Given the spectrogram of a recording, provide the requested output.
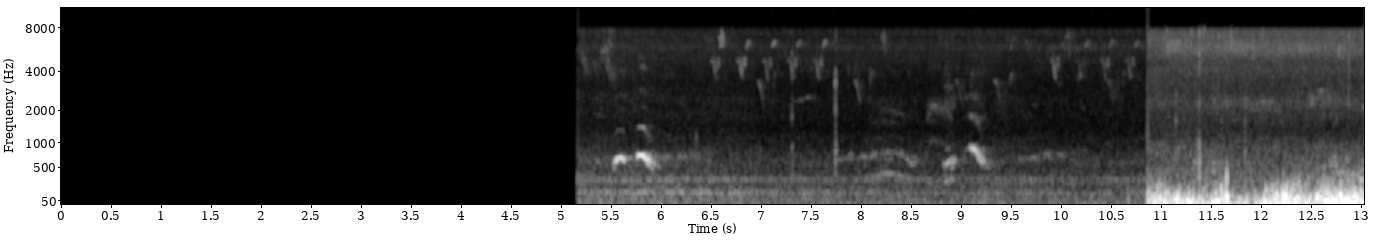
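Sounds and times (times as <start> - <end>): birds chirping and calling: 5.2 - 10.9.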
